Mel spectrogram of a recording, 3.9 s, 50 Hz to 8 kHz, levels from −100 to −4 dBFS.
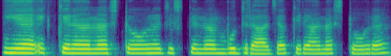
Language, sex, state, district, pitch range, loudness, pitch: Hindi, female, Haryana, Rohtak, 210-230 Hz, -16 LUFS, 220 Hz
